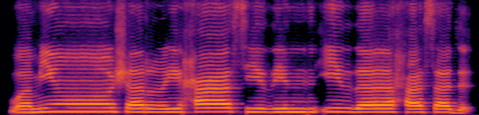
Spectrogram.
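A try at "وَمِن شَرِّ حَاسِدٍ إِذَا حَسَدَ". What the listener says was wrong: hasidin, jelasin dalnya. Hasidin. Nah, tadi di awal tadi seperti suara zin. Wa min syarri hasidin idza. hasidin.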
